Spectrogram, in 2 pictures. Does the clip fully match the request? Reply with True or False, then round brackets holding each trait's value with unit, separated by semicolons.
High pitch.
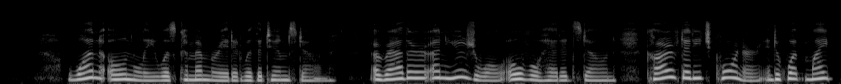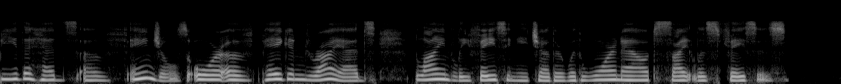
True (210 Hz)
